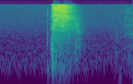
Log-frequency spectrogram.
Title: Cat can't stop sneezing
